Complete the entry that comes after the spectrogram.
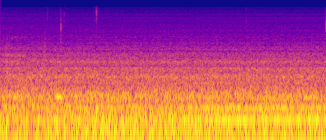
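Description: A vehicle engine idling steadily: a low, even hum that grows a little stronger about halfway through.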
